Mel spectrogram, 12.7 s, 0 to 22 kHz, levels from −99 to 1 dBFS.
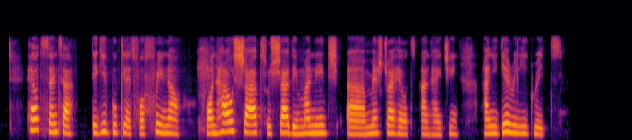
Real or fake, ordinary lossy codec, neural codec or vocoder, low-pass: fake; none; codec, 16 kHz, 2 kbps, FunCodec, trained on Chinese and English, 25 frames a second; 7.2 kHz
